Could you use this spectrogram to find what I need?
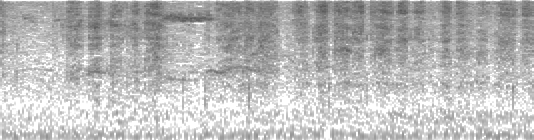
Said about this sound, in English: May I just make a note of it? Would you like a pencil? Very kind.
